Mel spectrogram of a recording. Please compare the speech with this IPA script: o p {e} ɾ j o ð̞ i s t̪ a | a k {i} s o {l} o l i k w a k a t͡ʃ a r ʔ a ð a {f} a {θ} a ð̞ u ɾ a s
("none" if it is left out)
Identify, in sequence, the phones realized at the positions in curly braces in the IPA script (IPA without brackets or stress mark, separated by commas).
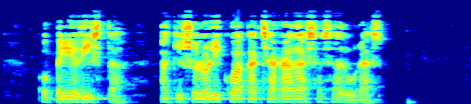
e, i, l, s, s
